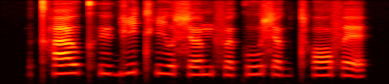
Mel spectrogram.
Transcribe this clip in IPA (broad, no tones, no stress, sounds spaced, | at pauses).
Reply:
kʰ a ʊ̯ kʰ y ɡ i tʰ i ʊ̯ s œ m f œ k u s œ ɡ tʰ ɔ f ɛ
